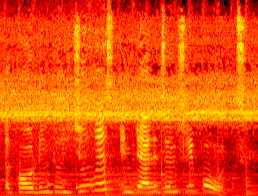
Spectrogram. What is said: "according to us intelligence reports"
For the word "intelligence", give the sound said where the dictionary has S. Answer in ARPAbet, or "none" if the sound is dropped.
S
